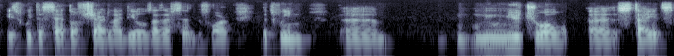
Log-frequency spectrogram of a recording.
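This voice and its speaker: A man's voice: medium pitch, a little mellow. A man from Portugal with a Portuguese accent, speaking in a casual discussion and often repeating words as he searches for phrasing. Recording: muffled, echoey voice-chat audio.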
